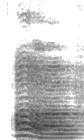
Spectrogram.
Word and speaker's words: of: Usually if you're stretching out the sounds in your words, of kind of sounds like umbrella, which would be a U, and V, which would be V for vacuum.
